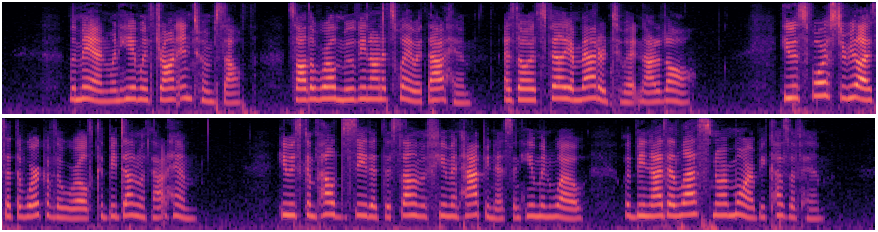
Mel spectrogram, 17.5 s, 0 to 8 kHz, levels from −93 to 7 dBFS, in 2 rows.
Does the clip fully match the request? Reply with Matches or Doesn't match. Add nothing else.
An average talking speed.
Doesn't match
